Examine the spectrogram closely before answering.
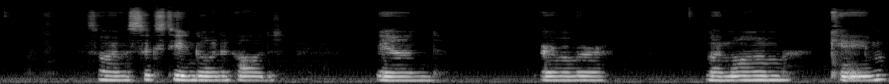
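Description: A young woman sings softly and slowly, close by, in short phrases.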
